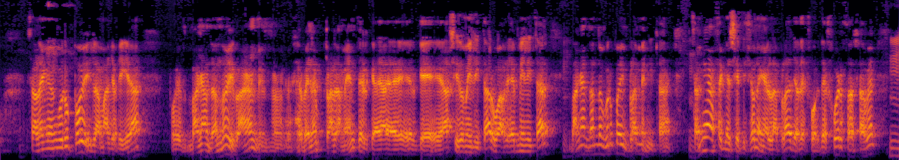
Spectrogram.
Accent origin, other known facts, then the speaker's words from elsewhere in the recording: Spain; me sentí humillado como español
